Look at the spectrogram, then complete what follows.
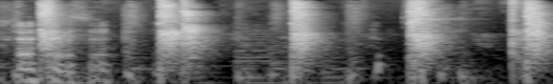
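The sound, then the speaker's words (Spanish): An audience claps in a slow, steady rhythm, about five loud bursts roughly half a second apart, with voices and laughter running underneath. “Aplaudamos. A ver si, aplaudamos.”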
